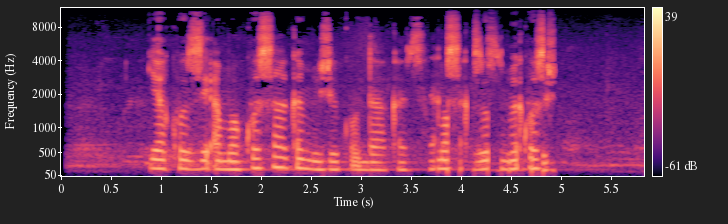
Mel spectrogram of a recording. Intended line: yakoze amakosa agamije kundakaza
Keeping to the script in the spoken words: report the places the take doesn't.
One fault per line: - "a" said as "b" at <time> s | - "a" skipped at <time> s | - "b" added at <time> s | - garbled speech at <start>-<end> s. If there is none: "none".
- garbled speech at 3.7-4.9 s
